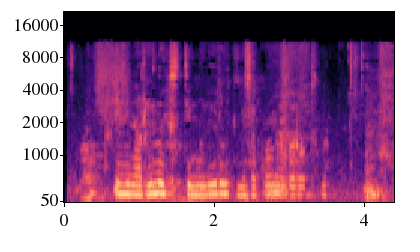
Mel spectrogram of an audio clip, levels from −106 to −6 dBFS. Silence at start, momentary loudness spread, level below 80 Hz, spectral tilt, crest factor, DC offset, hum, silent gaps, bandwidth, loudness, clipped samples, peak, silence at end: 0.25 s; 17 LU; -50 dBFS; -6.5 dB/octave; 16 dB; under 0.1%; none; none; 11.5 kHz; -25 LUFS; under 0.1%; -10 dBFS; 0 s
